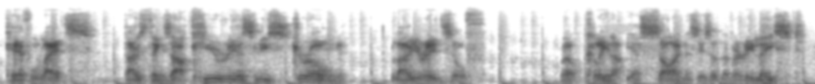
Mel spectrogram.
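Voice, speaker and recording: An actor playing a gruff, crude, cynical male police detective, talking in a dry, sarcastic way. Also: on the low side, measured pace, pushed and bright, faint music behind, heavily acted. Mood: sneering.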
